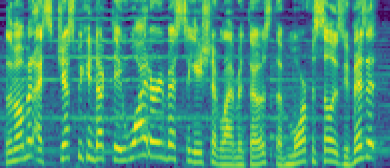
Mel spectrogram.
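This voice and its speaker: A man's voice: high-pitched, very animated, racing, faint music behind, pitched above the performer's own voice. A man voicing an earnest, polite young woman scholar from a fantasy game, formal and bookish. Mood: thoughtful.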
